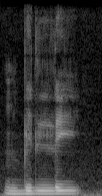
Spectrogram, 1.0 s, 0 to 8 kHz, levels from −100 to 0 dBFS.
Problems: none marked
